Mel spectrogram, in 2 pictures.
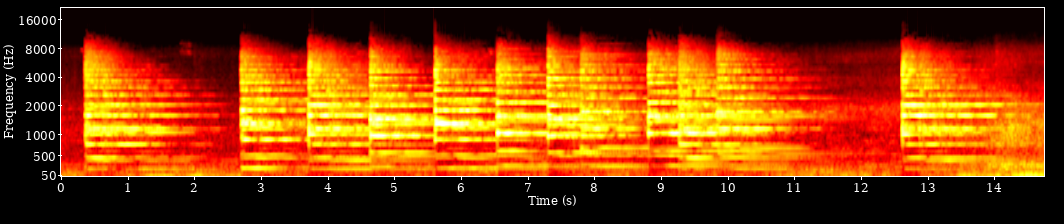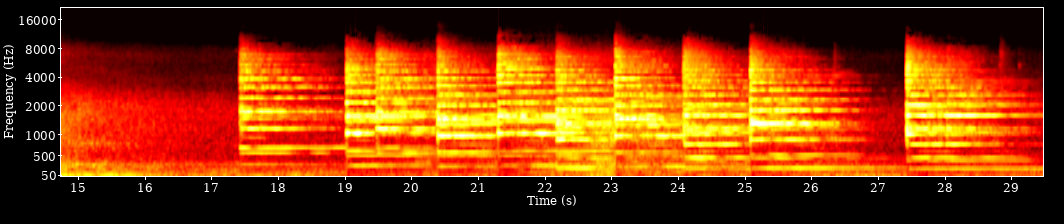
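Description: Church bells rung for Sunday Mass: several bells of different pitches struck one after another in quick melodic runs. Each run is left to ring and die away, and near the middle a single stroke rings out for about five seconds before the next run.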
